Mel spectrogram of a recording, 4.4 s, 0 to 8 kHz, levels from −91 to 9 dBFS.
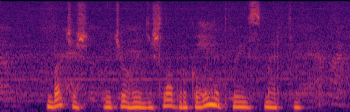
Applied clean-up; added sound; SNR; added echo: none; Domestic sounds, home sounds; 15 dB; none.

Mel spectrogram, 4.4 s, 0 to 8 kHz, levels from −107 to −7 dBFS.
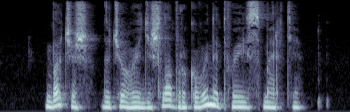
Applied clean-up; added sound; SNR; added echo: none; none; none; none.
